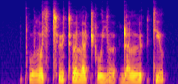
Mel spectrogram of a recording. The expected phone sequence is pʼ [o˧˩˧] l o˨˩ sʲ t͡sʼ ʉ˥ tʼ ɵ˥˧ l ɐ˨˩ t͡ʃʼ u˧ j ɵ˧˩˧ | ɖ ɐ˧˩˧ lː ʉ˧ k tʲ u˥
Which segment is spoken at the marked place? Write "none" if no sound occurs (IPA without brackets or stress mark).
u˧˩˧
